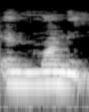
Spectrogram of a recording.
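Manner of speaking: ordinary delivery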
